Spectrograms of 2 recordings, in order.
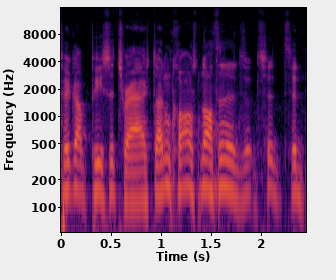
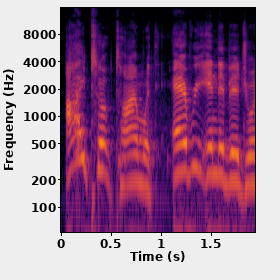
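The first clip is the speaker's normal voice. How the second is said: usual speaking voice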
